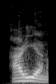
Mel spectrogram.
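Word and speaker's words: Arjan: সেটা হচ্ছে এই আরিয়ান ওরা বলে উচ্চারণ আসলে, কিন্তু লিখতে আরজান কোডস।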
